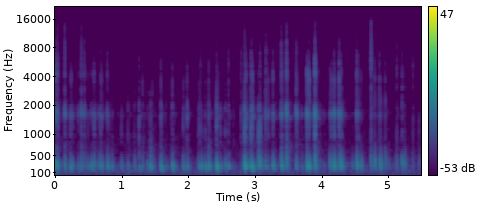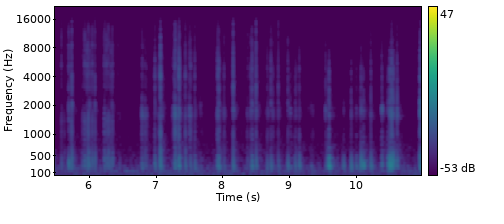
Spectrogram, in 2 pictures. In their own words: This video includes me tapping on a plastic lamp shade.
